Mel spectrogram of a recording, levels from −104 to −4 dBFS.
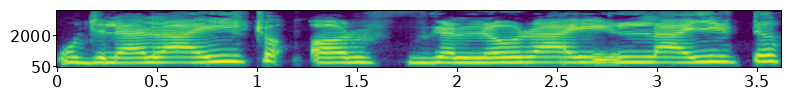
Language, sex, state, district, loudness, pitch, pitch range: Hindi, female, Bihar, Jamui, -11 LUFS, 275 Hz, 260-290 Hz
